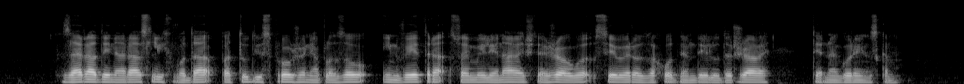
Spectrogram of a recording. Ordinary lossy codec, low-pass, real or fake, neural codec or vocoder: none; 10.8 kHz; real; none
